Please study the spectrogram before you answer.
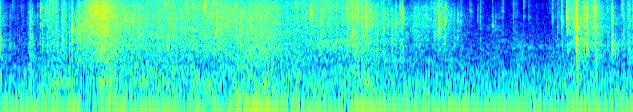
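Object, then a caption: Soap curls. Bare hands squeeze and crush small, hollow, dry green-and-pink recycled soap curl rolls in a pile of soap crumbs. The result is a bright, crisp crunching and crinkling that swells in bursts, loudest near the start, the middle and the end, over a faint steady low hum.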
